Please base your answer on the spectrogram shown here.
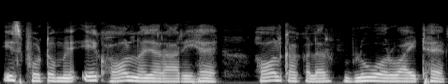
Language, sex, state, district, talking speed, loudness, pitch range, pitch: Hindi, male, Jharkhand, Garhwa, 215 wpm, -12 LUFS, 140-160 Hz, 145 Hz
